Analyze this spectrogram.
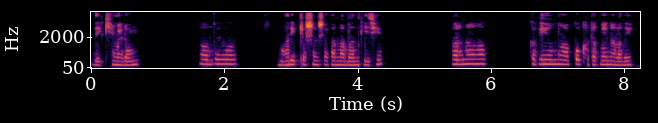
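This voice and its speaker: A playful, confident young woman in love, as a storyteller puts her on, teasing and tender in a warm, husky voice. She speaks at an unhurried pace. The sound is dry and a touch muffled. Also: medium pitch, fairly even intonation, no room sound. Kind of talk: storybook dialogue read aloud.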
